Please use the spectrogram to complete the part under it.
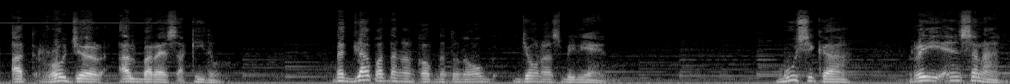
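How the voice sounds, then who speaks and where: A man giving a scripted radio drama announcement in a formal, measured manner. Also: medium pitch, darkish tone. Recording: radio announcement over music.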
